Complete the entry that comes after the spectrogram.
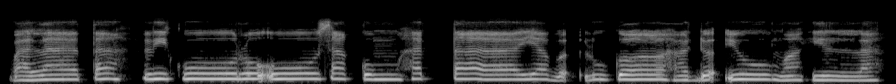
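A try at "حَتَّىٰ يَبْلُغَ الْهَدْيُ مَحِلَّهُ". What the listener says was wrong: Nah, panjang pendeknya. Hatta ya belughal. Nah, ada lam sukun ya setelah ghainnya. Hadayu, ya-nya nggak boleh panjang. tahliqu ru'usakum hatta ya belughal. Nah, hatta ya belughal hadayu mahillah.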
